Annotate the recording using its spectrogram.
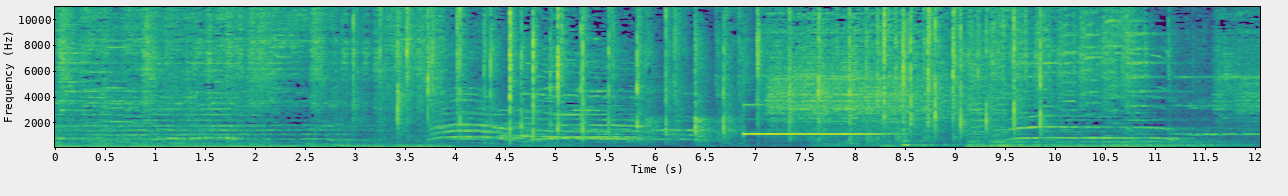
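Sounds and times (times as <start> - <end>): stage music with heavy beat: 0.0 - 4.6, 7.0 - 12.0
handclaps: 3.0 - 10.0.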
